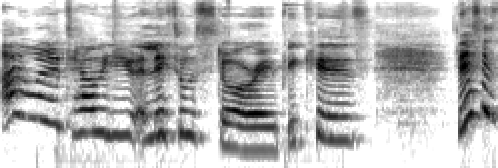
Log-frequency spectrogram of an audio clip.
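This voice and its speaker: Loud and animated, a woman with a British accent speaks fairly slowly in a high voice that makes very wide pitch swings. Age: 20s. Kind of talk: vlog monologue. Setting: alone in her room.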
